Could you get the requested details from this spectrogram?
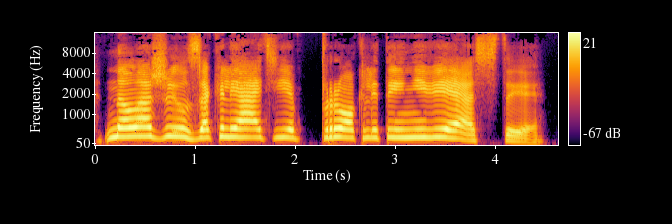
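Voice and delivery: high, loud, slow shout; outraged roar. A narrator's reading. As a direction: shout the accusation furiously, drawing it out. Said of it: "рявкнул Тей". (гневный протяжный крик)

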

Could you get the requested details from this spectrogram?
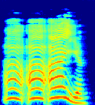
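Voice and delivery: high, loud wail of fear; terrified cry. A narrator's reading. Schultz as the dragon draws near, terrified cry. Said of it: "il cria tant grande était sa peur".

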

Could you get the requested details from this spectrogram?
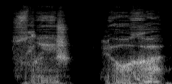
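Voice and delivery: hushed, spooked whisper; very soft, breath-only call; frightened whisper. A narrator's reading. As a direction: whisper his name in alarm. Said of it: "испуганным шёпотом окликнул меня".

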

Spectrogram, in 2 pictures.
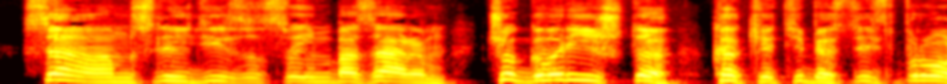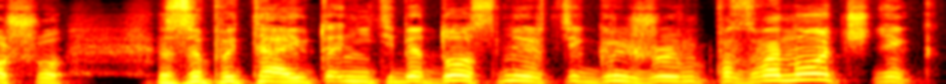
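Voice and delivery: high, heated retort; snapping back. A narrator's reading. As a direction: snap back indignantly, pitched well up. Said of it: "огрызнулся Грыжа".

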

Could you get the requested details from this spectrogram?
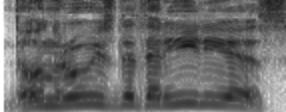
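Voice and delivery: high-pitched cry of recognition; crowd shout. A narrator's reading. Spectators stepping back as the father appears, crying out. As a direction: call the name out high, as a crowd would. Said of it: "закричали, отступая зрители".

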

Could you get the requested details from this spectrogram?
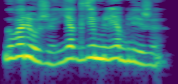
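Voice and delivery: loud, proud boast; acted self-satisfaction; triumphant. A narrator's reading. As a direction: claim the credit emphatically. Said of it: "торжествующе заявил дядя Вова".

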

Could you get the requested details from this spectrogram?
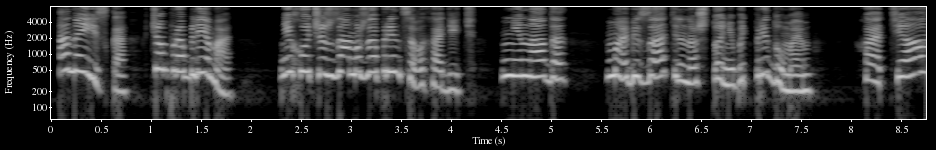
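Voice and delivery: very high little fairy voice, reassuring; eager fairy. Acted. Fairy offers heroine a way out, high and eager. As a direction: pipe up brightly and high, solving the problem.

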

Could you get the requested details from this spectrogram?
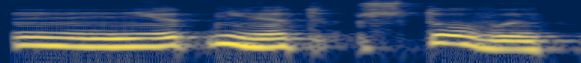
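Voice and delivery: frightened. A narrator's reading. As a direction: back off in alarm. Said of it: "испуганно отпрянул Калла".

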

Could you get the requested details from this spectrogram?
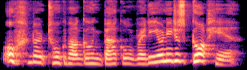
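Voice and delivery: loud protest climbing in pitch. A narrator's reading. Astarion upset at talk of going back, protesting. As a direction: object with rising insistence. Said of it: "Astarion protests".

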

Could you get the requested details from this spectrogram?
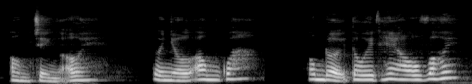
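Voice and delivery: lost in grief, reaching for him; dazed longing. A narrator's reading. Widow calling out to her dead husband, dazed and longing. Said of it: "xong lại thẫn thờ".

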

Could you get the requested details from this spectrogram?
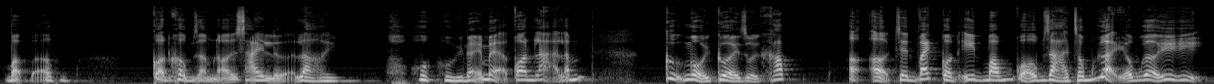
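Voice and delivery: frightened stammer. A narrator's reading. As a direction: blurt it out still scared. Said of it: "lắp bắp kể lại đầu đuôi".

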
